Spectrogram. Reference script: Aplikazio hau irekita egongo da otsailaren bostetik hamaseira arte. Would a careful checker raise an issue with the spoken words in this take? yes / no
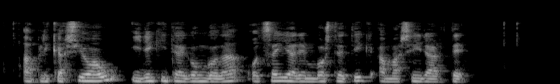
no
